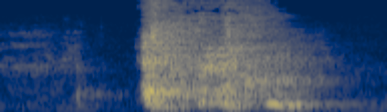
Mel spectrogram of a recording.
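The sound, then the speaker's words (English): A single harsh, breathy cough bursts out, lasting under a second after a faint brief sound, then fades to silence. “And bear with me, I have a bit of a cough.”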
